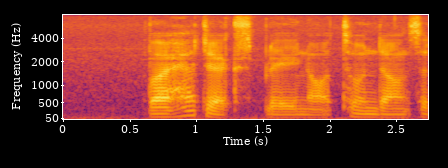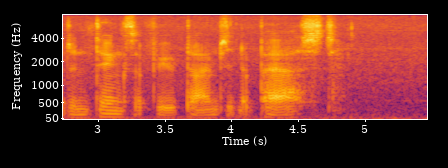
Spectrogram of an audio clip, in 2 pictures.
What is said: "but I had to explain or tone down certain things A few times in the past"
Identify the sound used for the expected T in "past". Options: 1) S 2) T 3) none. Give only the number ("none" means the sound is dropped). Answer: 2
